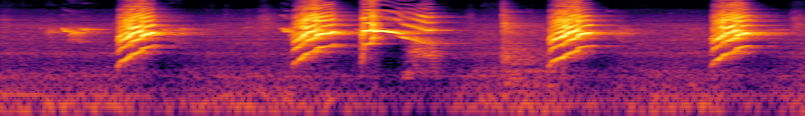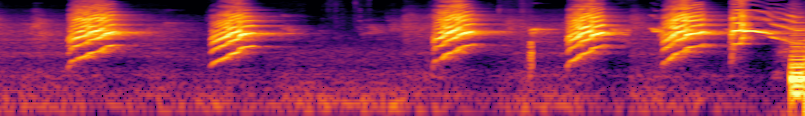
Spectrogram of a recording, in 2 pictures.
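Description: Green parakeet screeching over and over: about ten harsh calls, each sweeping steeply down in pitch, roughly one a second.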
